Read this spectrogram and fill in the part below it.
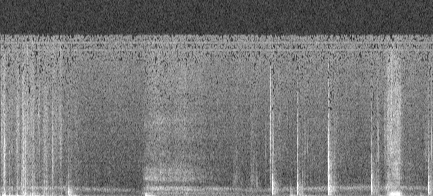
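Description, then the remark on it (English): Horses shuffle and clip-clop with a few sharp, spaced hoof knocks, mixed with snorting and heavy breathing against a quiet outdoor background. “hobble them horses and get up there.”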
